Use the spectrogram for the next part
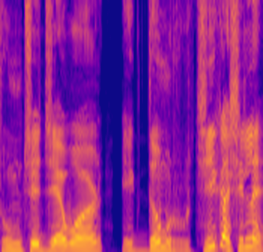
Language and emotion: Goan Konkani, happy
